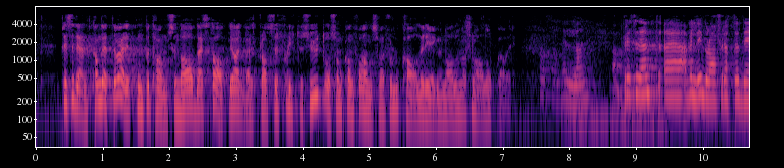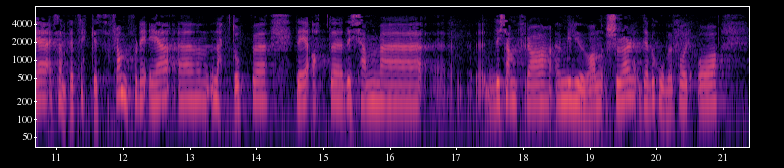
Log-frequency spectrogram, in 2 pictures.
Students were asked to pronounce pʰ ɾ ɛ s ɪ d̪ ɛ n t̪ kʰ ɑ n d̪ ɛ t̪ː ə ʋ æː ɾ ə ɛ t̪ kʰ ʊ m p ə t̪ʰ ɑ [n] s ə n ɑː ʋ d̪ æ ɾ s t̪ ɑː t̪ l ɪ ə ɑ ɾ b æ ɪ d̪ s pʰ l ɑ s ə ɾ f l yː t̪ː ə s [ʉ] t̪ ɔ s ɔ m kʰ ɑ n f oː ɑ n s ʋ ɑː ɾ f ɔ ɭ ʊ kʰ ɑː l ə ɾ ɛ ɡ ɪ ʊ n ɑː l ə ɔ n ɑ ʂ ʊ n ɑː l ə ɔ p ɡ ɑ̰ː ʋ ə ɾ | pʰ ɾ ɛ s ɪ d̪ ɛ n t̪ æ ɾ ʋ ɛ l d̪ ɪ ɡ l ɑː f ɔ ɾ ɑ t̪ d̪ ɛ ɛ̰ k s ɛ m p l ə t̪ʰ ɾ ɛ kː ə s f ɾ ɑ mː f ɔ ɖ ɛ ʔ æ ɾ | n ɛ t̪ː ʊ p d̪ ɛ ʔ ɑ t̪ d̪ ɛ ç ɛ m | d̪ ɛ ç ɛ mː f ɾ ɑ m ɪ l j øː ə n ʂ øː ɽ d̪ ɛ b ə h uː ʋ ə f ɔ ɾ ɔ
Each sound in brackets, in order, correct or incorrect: incorrect: ŋ, incorrect: ʉː

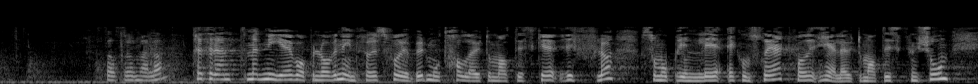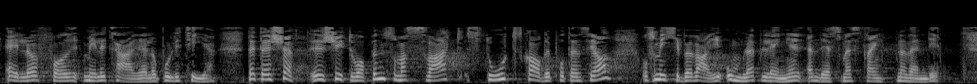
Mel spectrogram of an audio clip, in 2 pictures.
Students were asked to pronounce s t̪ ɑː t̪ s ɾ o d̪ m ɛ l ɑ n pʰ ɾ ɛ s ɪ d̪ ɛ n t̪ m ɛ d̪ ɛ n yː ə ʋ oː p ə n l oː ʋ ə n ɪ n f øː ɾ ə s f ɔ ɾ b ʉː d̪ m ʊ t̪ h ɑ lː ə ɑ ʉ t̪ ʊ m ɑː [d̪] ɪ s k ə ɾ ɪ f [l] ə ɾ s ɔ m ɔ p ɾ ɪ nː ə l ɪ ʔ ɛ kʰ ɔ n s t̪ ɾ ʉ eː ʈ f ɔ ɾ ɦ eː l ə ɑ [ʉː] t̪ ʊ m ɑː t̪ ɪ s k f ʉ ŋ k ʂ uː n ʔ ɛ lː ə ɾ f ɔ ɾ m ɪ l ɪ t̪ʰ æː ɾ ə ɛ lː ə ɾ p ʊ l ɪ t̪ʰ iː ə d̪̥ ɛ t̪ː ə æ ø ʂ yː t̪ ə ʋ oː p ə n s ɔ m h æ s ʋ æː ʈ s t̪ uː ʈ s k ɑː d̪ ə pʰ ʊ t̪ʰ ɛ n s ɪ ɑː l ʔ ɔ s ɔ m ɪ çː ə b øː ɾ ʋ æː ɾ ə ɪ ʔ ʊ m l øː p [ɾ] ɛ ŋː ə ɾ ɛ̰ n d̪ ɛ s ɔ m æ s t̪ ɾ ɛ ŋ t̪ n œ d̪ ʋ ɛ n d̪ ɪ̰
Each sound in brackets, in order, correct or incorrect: incorrect: t̪, correct, incorrect: ʉ, incorrect: l

